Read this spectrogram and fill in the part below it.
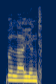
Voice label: "beleihend", German; adjectives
